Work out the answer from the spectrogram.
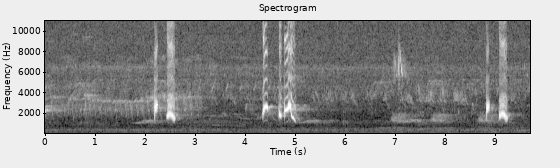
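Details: Red-vented bulbul calling: short bright chirpy phrases around two to three kilohertz, given in three or four separate bursts spaced a few seconds apart, with faint softer notes between them in an otherwise quiet setting.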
